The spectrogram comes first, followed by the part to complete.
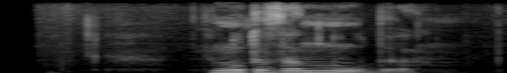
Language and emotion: Russian, angry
